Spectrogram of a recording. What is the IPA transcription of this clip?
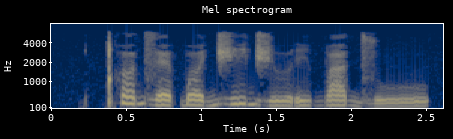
ǃʰ ʌ˥ d͡z ɛ˧˩ ɓ ʌ˧˩ d͡ʒ i˥ d͡ʒ ɯ˧˩ ɾ i˥˧ b a˥ d͡z u˩˧

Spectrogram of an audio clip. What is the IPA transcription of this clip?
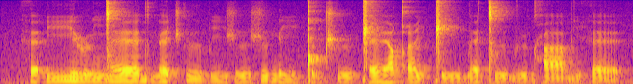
h ɛ ʔ iː ɭ ʉ ŋ͡ǀ ɛː ɡ ɨ ɡ ɳ ɛ t͡ʃʼ ɨː p iː ʃ ɨː ʃ ɨ ɡ ɳ iː ǃ ɨ ɡ t͡ʃʼ ʉː ǁ ɛː qʼ iː ǁ iː b ɛ ǀʰ ɨː b ʉː ɡ ħ aː b i h ɛ

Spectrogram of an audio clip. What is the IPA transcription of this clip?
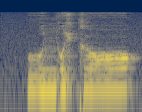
u o̯ ɲ ɔ ç kʲ ɔː

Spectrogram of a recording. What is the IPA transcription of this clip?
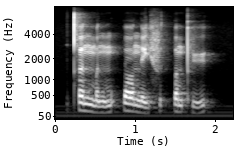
t̪ʰ ɐ˧ n m ɐ˨ n m ʊ˨˥ k̚ p ɔː˧ n̪ e˨˩ j f ɪ˨˥ k̚ p ɐ˧ m pʰ yː˨˥ k̚

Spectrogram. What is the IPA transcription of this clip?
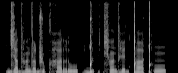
d͡ʑ a˦ dʱ ɐ̃˧ d a˧ ɖ͡ʐ u˨ k h a˧ r u˦ | ɡ͡ǃ ɨ˦ k t͡ɕʰ ɐ̃˧ dʱ e˧ d ǃ a˦˨ ǃʰ ũ˧

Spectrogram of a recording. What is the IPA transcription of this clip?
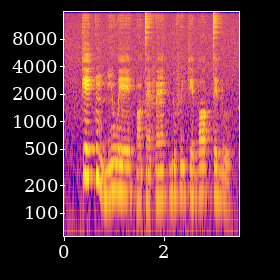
k e˦ k ũ˦˨ ɡ͡b ĩ˨˦ w e˧ | ɔ̃˨ t ɛ̃˨ f ɛ̃˧ | b u˧ f ĩ˧ k e˧ b ɔ˦ | t e˧ b u˨

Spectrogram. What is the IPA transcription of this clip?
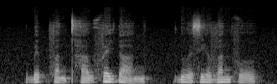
ɓ ɛ˨˩ p̚ f a˨˩˨ n t̪ʰ a˨˩˦ w f ɛ˧ j ɗ a˨˩˨ ŋ | ɗ u˨˩˨ ə̯ s i˨˩ ə̯ v a˧ n f o˨˩˨

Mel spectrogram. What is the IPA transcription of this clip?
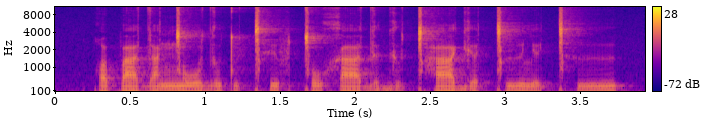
qʷ ɤ p a d a ŋ͡ǀ o d ɤ tʷ ɪ ǀʰ ɪ f ǀ o x a d ə ɡʲ o ǀʰ a ɡʲ ɜ ǀ ɨ l ɪ ǀʰ ɨ

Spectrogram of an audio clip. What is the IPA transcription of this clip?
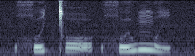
χʷ i ǀ ɔ | χʷ ɨ w ŋʷ i

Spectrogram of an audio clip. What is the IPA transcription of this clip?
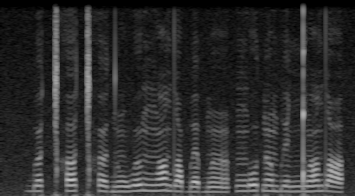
b œ ǀʰ ɐ ǀʰ œ d ũ w ɵ ŋ ũ dˤ ɵ b ɛ b ə̃ | ŋ o ɗ ə̃ b e ŋ͡ǃ ũ dˤ ɐ

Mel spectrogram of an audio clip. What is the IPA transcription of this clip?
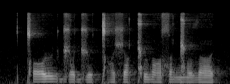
ǀ ɔ ɹ ʉ d͡ʒ ɔ d͡ʒ ø ɡ͡ǀ ɑ ʃ ɑ ǁ u ɳ ɑ sˤ i ŋ͡ǁ ø ðˤ i

